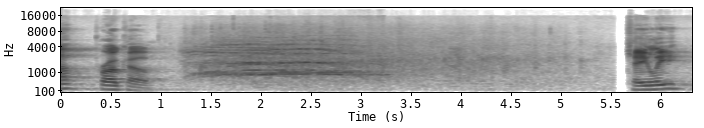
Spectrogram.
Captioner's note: audience cheering and applauding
